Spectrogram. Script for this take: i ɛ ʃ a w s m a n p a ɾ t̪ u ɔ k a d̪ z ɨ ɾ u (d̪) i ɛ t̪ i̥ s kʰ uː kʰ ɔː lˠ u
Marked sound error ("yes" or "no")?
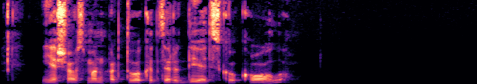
no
